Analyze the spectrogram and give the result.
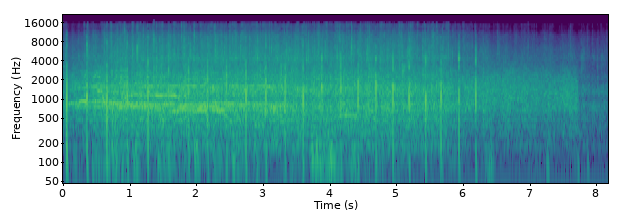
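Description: A church audience breaks into sustained applause to encourage a young man as he comes up to speak, a dense, steady clatter of many hands that holds strong for several seconds before thinning out and fading near the end.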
